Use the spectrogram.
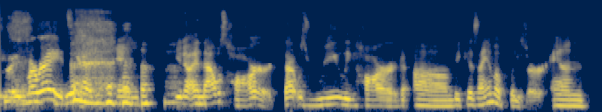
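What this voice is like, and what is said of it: Speaks with a noticeable accent. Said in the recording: “great accent ... I love the accent”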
